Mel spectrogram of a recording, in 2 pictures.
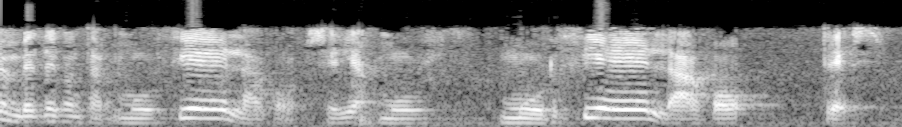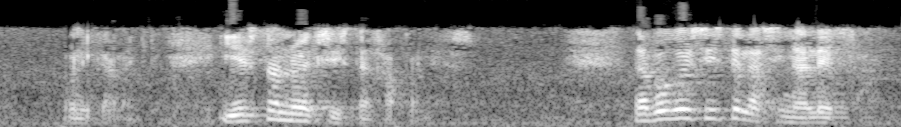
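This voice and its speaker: Guy teaching a class, kinda high voice, sounds out syllables slow, bit dull recording w faint hiss. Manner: spells out syllables slowly to demonstrate. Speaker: lecturer. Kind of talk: explanatory lesson. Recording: slightly dull, faint background noise.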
